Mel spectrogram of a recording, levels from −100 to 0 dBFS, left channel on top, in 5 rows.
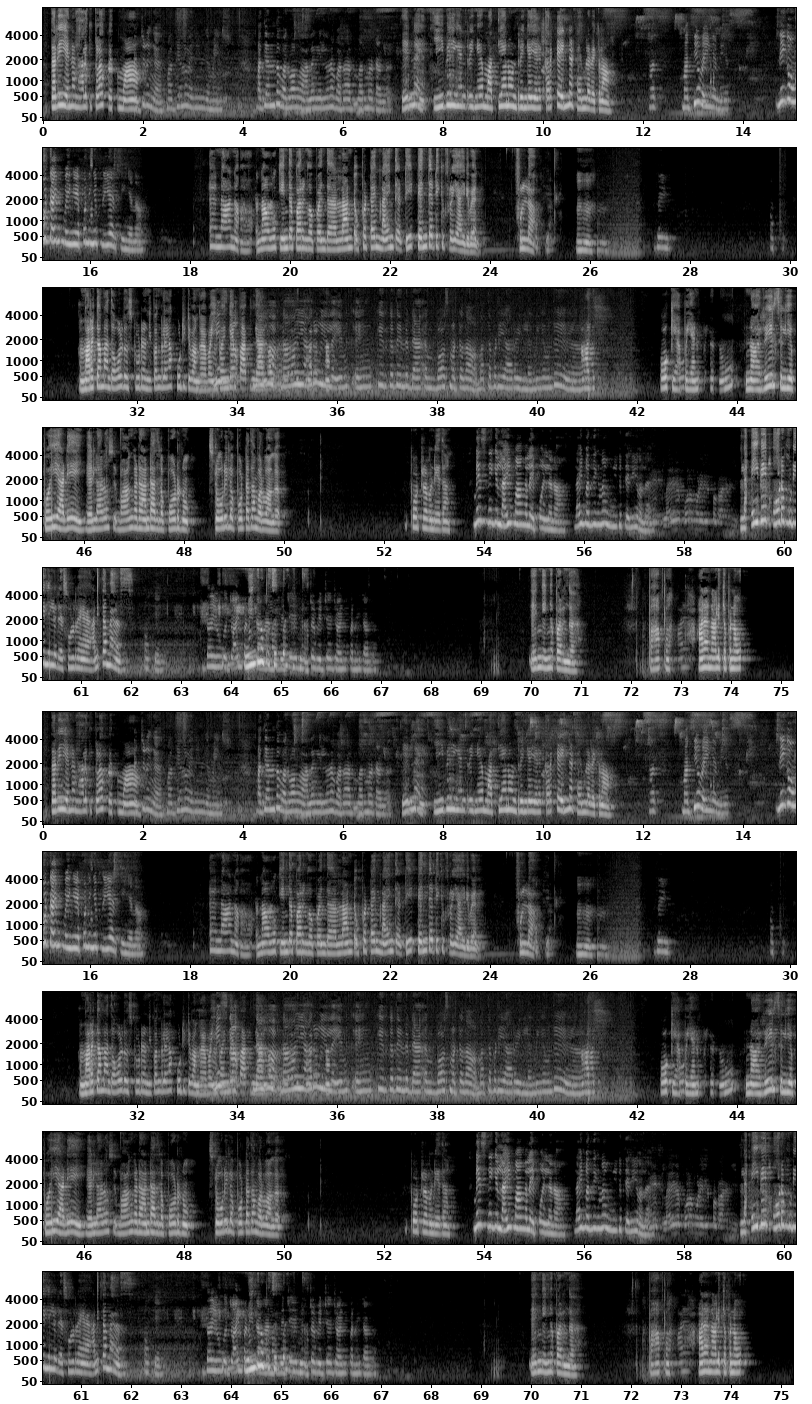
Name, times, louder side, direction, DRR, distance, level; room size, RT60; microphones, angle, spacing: voice 1, 0.2-2.0 7.2-11.4 18.4-23.8 24.5-24.9 25.7-26.1 30.8-34.9 35.4-35.9 40.9-41.1 42.5-43.2 43.6-48.1 48.5-49.9 52.6-53.3 59.1-62.0 63.4-63.5 64.1-65.2 65.5-65.6 70.0-71.0 72.4-72.8 73.1-74.2, left 3 dB, 85° left, 1.0 m, -32 dB
voice 2, 1.8-7.0 7.3-7.7 12.1-12.3 12.8-13.7 14.7-17.1 25.1-25.3 26.1-27.0 27.3-27.6 29.6-29.7 33.2-42.0 42.8-43.2 53.8-57.4 61.7-66.9 72.3-72.4 72.9-73.2, equal, 5° right, 0.7 m, -39 dB
sound 1, 4.8-17.1, right 9 dB, 80° right, 4.2 m, -56 dB
voice 3, 7.4-8.1 11.1-11.2 11.7-11.9 12.6-13.3 14.1-14.4 16.5-16.6 19.4-19.5 57.1-59.8, right 1 dB, 65° right, 3.8 m, -55 dB
23.5 x 15.5 x 2.3 m
head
